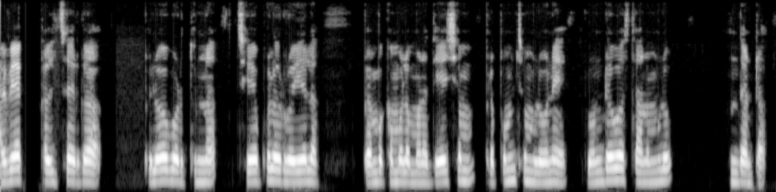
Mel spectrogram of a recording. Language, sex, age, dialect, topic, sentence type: Telugu, male, 18-24, Central/Coastal, agriculture, statement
